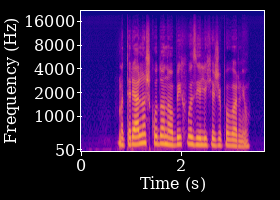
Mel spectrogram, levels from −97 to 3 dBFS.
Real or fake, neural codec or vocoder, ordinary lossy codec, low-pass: fake; autoencoder, 48 kHz, 32 numbers a frame, DAC-VAE, trained on Japanese speech; none; 19.8 kHz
